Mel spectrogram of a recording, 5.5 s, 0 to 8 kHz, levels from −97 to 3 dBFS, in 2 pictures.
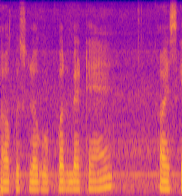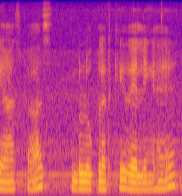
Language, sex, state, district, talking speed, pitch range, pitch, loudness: Hindi, male, Uttar Pradesh, Lalitpur, 155 wpm, 115-130 Hz, 115 Hz, -18 LUFS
